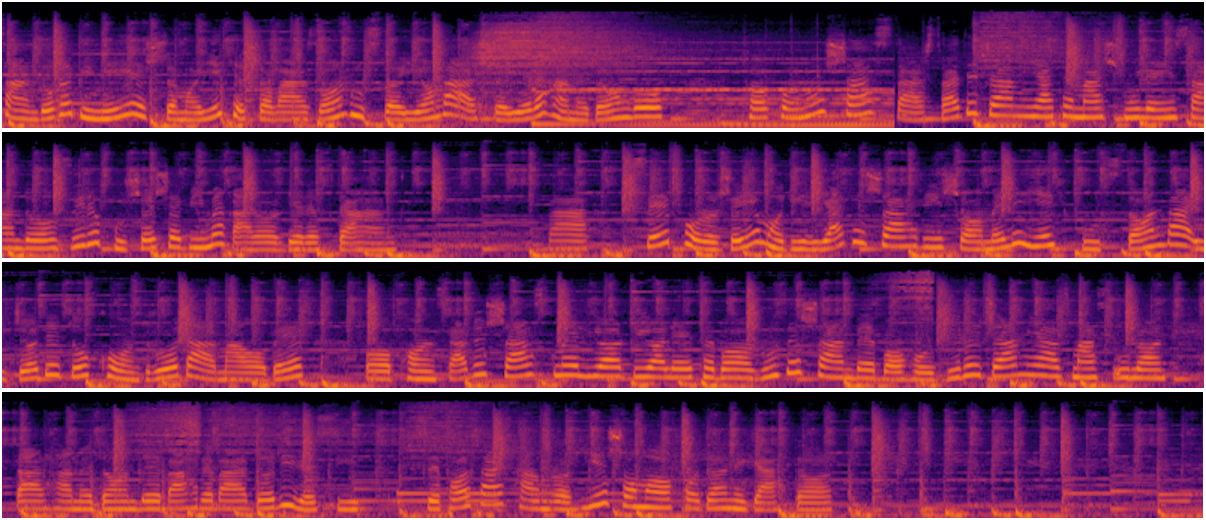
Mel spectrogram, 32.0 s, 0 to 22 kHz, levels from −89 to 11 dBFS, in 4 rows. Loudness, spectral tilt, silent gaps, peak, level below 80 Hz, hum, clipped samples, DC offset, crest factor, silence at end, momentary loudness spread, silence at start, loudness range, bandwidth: -24 LUFS; -5 dB/octave; none; -10 dBFS; -34 dBFS; none; under 0.1%; under 0.1%; 14 dB; 0 s; 8 LU; 0 s; 2 LU; 16.5 kHz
